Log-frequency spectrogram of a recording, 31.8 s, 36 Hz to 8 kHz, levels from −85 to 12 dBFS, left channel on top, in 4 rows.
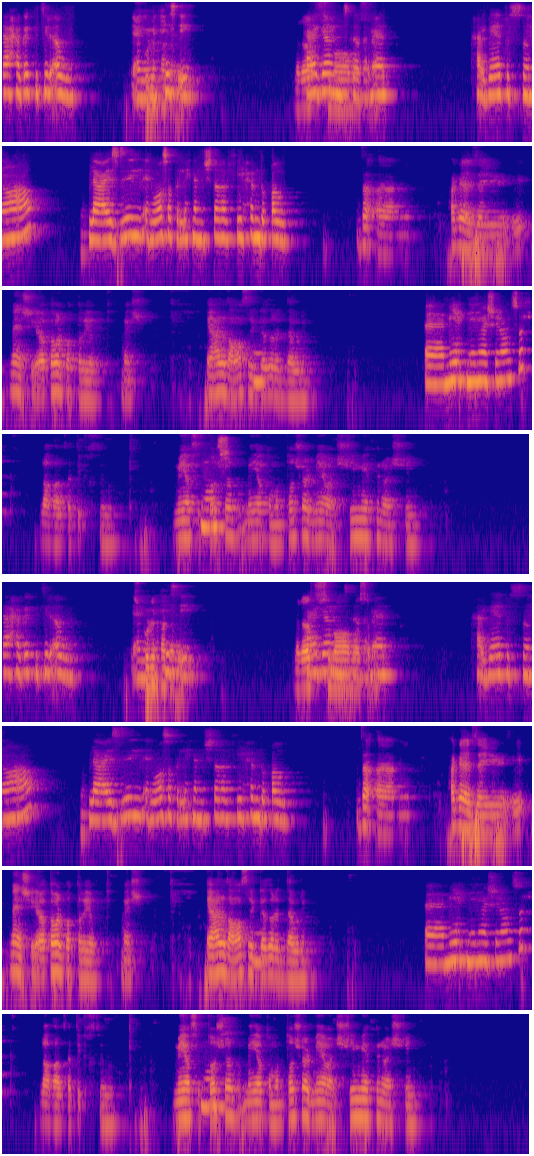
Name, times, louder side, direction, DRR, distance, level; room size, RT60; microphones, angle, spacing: voice 1, 0.0-1.1 1.9-2.9 4.6-5.8 7.1-8.4 9.3-12.3 19.7-19.9 22.2-23.8 26.8-27.2, left 4 dB, 65° left, 0.4 m, -22 dB
voice 2, 2.1-2.7 4.4-5.7 9.1-9.2 13.3-14.1 14.7-17.3 17.7-18.0 18.9-20.5 24.4-25.5 26.4-30.1, right 5 dB, 60° right, 0.3 m, -25 dB
8.2 x 6.8 x 2.9 m
head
